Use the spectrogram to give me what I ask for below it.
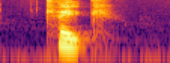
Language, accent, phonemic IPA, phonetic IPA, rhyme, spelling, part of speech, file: English, UK, /keɪk/, [ˈk̟ʰeɪ̯k̚], -eɪk, cake, noun / verb, En-uk-cake.ogg
- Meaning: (noun) A rich, sweet dessert food, typically made of flour, sugar, and eggs and baked in an oven, and often covered in icing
